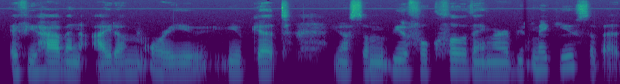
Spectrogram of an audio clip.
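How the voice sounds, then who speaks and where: Her very deep, low voice moves at a moderate pace with ordinary pitch variation. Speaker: tarot beginner. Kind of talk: casual talk to camera. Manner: hesitant, many fillers.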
